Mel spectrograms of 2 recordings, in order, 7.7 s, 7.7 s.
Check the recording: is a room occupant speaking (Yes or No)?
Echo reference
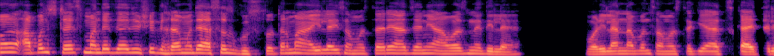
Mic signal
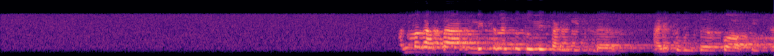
Yes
